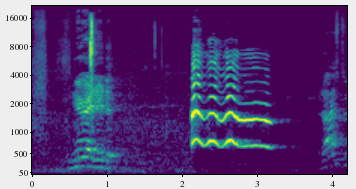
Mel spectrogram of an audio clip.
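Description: A dog lets out a drawn-out, high-pitched whine lasting about a second, with a brief human voice before it and a short yip afterward.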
